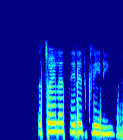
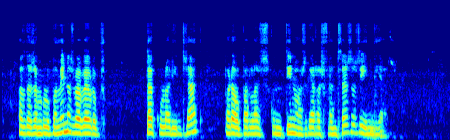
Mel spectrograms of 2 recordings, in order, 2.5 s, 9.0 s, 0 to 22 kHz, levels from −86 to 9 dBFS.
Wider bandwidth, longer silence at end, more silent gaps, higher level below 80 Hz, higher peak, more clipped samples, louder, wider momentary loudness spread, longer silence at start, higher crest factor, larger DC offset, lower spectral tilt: second, 6.6 kHz vs 11.5 kHz; second, 0 s vs 1.3 s; neither; about the same, -64 dBFS vs -64 dBFS; about the same, -8 dBFS vs -6 dBFS; neither; about the same, -26 LUFS vs -24 LUFS; second, 7 LU vs 10 LU; first, 0.75 s vs 0.4 s; about the same, 18 dB vs 18 dB; neither; first, -8.5 dB/octave vs -6.5 dB/octave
